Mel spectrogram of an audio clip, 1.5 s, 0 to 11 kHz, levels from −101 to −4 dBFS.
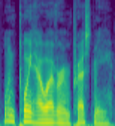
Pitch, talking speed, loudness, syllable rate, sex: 105 Hz, 195 wpm, -16 LUFS, 6.9 syllables/s, male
